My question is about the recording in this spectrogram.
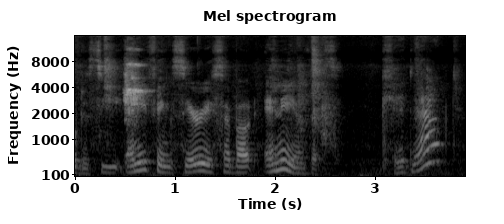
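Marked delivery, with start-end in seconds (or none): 3.1-3.8 sarcastic. A narrator's reading. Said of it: "queried sarcastically".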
